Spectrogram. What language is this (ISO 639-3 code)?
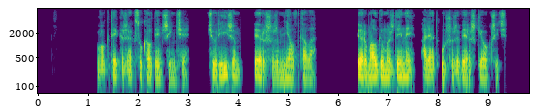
chm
